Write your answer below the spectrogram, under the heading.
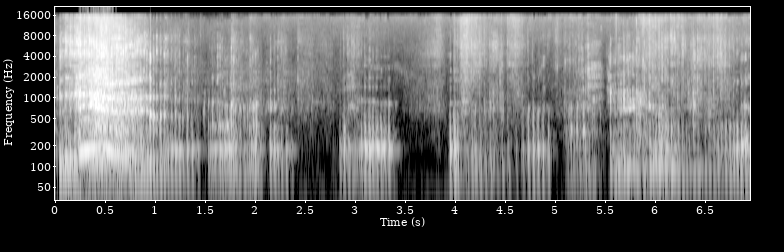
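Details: Deep tiger roar opening with a loud rough blast, then fading into a series of low rumbling growls and grunts.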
